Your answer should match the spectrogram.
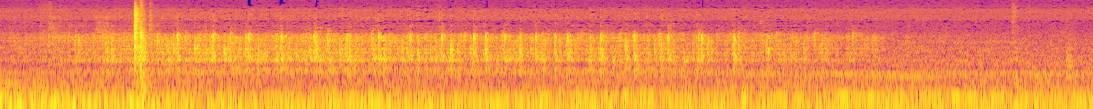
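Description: Audience applause: a run of rapid, irregular claps that sounds thin and tinny, starting with a sharp click about a second in and dying away near the end.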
